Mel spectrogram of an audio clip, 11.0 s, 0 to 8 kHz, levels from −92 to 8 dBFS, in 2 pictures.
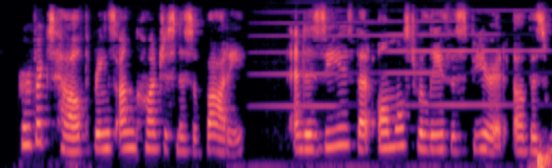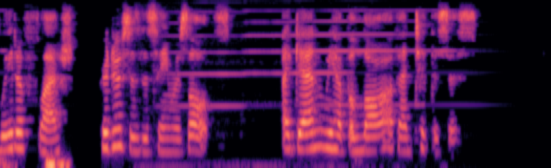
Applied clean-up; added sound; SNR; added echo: classical method spectral subtraction.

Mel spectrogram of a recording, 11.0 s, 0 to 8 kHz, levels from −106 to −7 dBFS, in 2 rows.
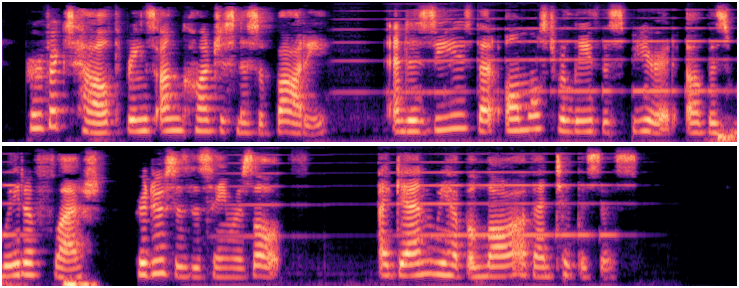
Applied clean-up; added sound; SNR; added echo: neural mask model RNNoise.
